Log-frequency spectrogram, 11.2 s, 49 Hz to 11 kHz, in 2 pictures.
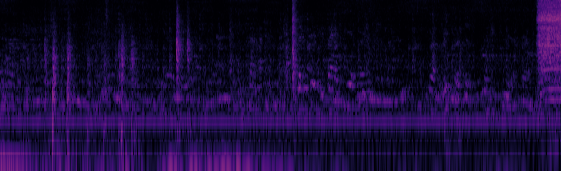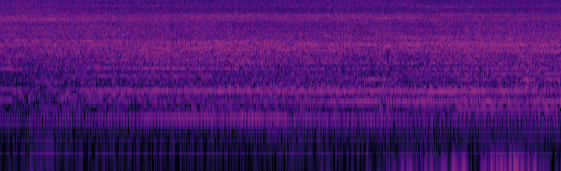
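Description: A power tool bites into tongue-and-groove porch wood to cut a 6 3/8 inch hole, starting halfway through as a loud, continuous whining roar after a stretch of quieter handling noises and clicks.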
